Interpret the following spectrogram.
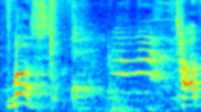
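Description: Speech only: a man calling out to another person.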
